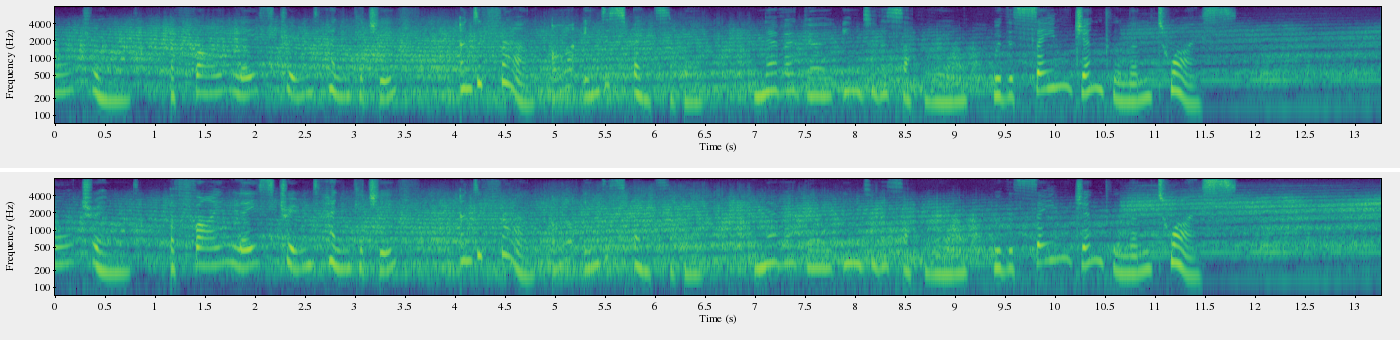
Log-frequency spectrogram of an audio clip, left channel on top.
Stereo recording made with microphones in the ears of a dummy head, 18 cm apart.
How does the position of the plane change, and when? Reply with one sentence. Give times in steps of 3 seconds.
In this clip you hear the plane on the left from 0 s, in the centre from 3 s and on the right from 6 s.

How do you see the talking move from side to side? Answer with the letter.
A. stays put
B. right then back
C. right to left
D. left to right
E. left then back
E.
